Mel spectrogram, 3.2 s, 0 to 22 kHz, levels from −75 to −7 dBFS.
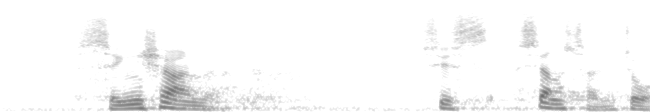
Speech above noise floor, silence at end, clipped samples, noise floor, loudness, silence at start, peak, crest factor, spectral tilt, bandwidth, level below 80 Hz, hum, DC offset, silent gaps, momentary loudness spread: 26 dB; 0 s; under 0.1%; -71 dBFS; -46 LUFS; 0.35 s; -26 dBFS; 22 dB; -4.5 dB/octave; 15.5 kHz; -80 dBFS; none; under 0.1%; none; 19 LU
